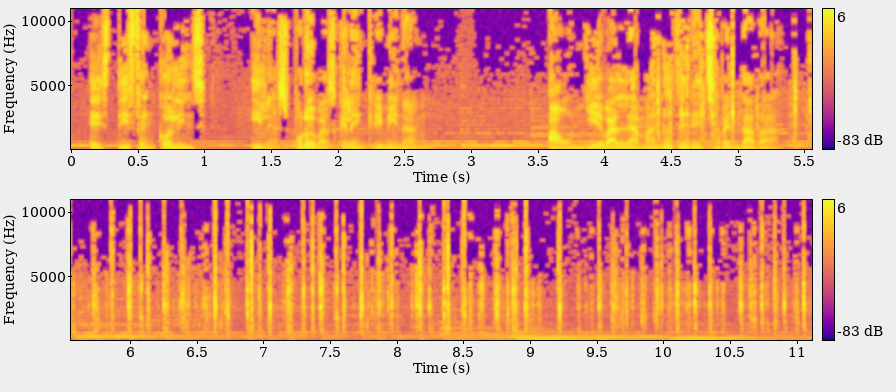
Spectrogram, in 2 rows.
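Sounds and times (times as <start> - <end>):
speech: 0.2 - 3.0, 3.6 - 5.6
journalist typing a news article on a computer keyboard: 4.3 - 11.1.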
